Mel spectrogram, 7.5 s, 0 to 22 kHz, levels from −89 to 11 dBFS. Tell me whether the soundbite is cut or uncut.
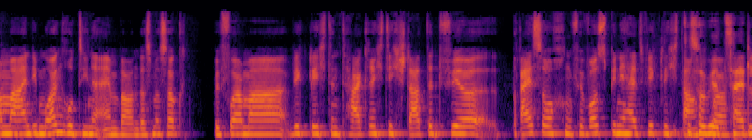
uncut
